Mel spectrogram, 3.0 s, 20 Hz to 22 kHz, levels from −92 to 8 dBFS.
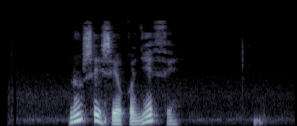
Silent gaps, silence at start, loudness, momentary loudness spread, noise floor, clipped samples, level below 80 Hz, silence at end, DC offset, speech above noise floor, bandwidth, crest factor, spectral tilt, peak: none; 0.7 s; -24 LUFS; 16 LU; -65 dBFS; under 0.1%; -62 dBFS; 0.35 s; under 0.1%; 42 dB; 11.5 kHz; 18 dB; -6 dB/octave; -10 dBFS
